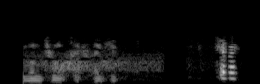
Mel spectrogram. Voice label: Dispatch; Scottsdale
